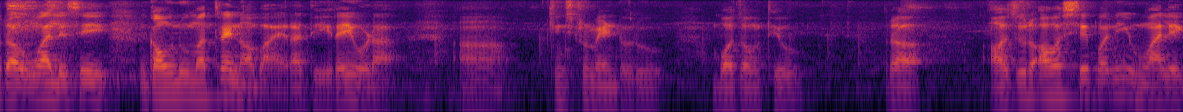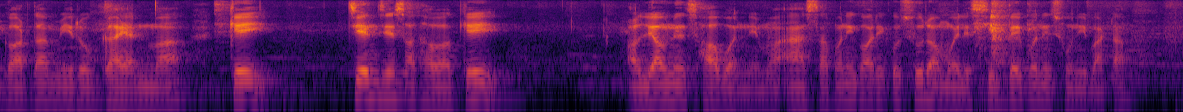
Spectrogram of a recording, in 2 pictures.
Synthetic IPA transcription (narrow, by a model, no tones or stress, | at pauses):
rʌũɦãlet͡sʌĩɡawnumat̪rʌjnʌbʱʌeɾʌd̪ʱeɾʌjewɽa | insʈrumeɳʈɦʌɾu | bʌd͡zaw̃t̪ʰjo | rʌ | ɦʌd͡zuɾʌbʌsjʌpʌniũɦãleɡʌrd̪ameɾoɡajʌnmakej | t͡send͡zesʌt̪ʰʌwakej | ljawnet͡sʰʌbʱʌnːemʌ̰ʔãsapʌniɡʌɾekot͡sʰuɾʌmʌjlesik̚d̪ʌjpʌnit͡sʰunibaʈʌ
